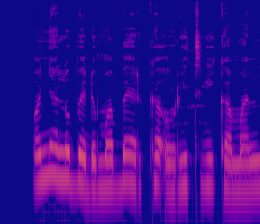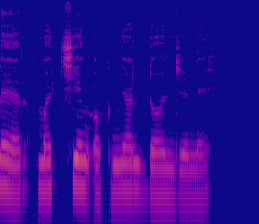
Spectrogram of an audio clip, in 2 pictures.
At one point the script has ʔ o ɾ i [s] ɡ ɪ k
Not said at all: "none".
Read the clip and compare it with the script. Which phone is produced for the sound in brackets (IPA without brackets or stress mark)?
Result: t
